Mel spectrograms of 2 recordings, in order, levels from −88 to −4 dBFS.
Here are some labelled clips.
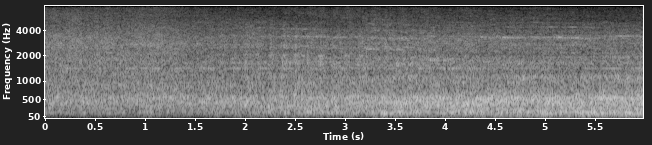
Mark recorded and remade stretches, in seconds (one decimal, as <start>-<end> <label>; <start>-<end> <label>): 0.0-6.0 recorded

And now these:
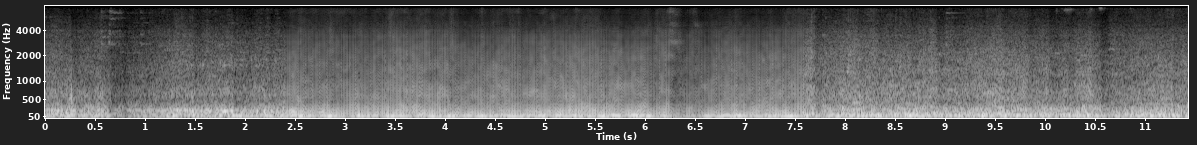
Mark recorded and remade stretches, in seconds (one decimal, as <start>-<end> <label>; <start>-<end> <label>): 0.0-2.4 recorded; 2.4-7.6 remade; 7.6-11.4 recorded

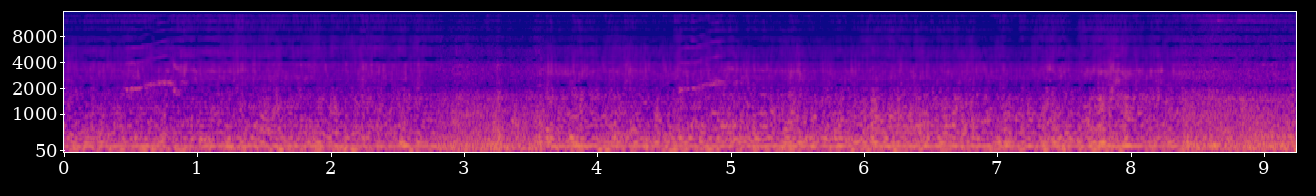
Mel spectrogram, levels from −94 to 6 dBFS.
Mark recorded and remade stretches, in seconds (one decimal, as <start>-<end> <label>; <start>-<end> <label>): 0.0-2.8 remade; 2.8-3.6 recorded; 3.6-8.4 remade; 8.4-9.2 recorded

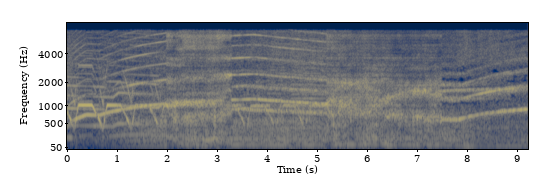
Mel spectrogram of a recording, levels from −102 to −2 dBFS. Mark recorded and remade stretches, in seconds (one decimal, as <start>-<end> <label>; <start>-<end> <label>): 0.0-2.0 recorded; 2.0-3.3 remade; 3.3-5.2 recorded; 5.2-7.5 remade; 7.5-9.2 recorded

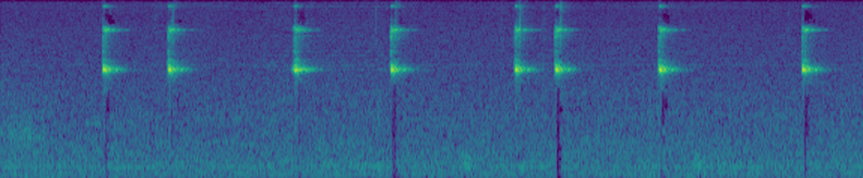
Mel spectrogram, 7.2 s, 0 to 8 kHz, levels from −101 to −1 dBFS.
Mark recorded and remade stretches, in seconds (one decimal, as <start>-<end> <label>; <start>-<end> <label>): 0.0-2.2 recorded; 2.2-3.2 remade; 3.2-7.2 recorded

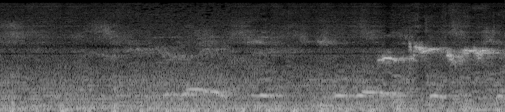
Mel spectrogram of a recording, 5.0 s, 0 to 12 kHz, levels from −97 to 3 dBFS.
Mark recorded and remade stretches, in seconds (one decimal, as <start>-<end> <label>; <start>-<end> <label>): 0.0-1.3 remade; 1.3-2.3 recorded; 2.3-5.1 remade

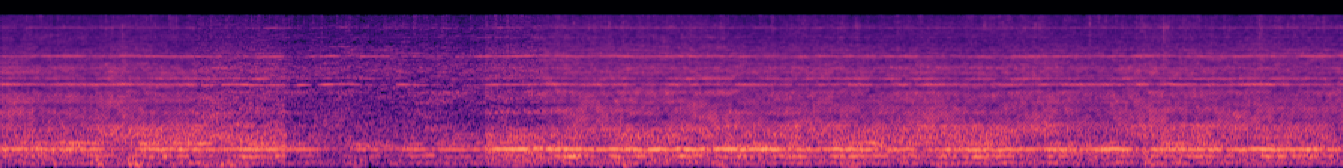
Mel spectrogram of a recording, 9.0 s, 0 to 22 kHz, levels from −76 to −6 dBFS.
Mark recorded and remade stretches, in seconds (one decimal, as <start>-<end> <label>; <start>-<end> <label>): 0.0-1.3 remade; 1.3-3.6 recorded; 3.6-9.0 remade

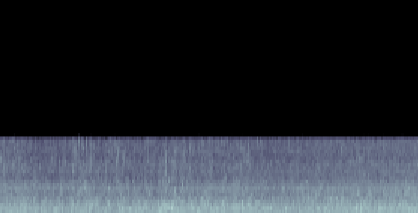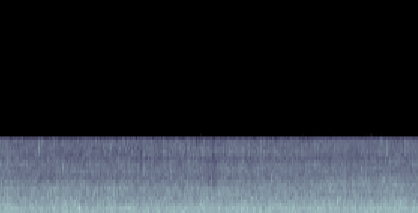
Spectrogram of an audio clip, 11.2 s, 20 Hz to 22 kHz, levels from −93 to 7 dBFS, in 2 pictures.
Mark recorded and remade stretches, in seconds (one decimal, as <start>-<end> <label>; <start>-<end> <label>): 0.0-3.6 remade; 3.6-6.5 recorded; 6.5-8.5 remade; 8.5-11.2 recorded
